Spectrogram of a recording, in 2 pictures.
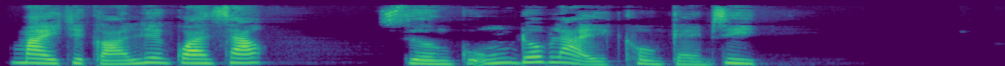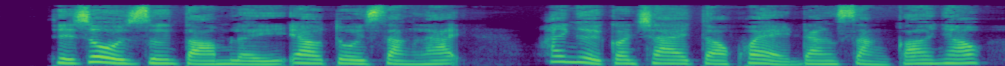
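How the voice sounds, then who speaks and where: A woman reading a first-person romance story aloud, lively and acting out the dialogue. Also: medium pitch, no echo, studio quality. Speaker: audiobook narrator.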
